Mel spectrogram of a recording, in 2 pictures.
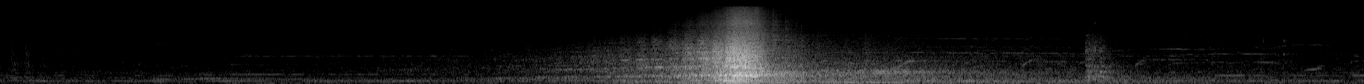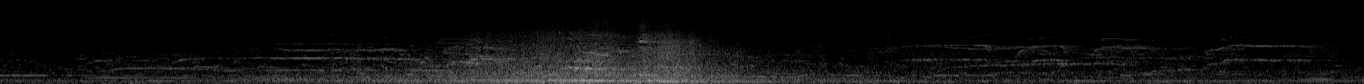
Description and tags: The sound of a roller coaster launch.
Achterbahn, amusement, atmosphere, coaster, environment, park, roller, themepark, thrill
